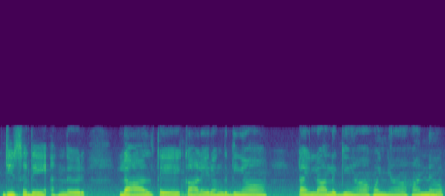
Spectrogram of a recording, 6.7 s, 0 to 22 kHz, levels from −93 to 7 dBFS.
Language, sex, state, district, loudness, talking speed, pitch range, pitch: Punjabi, female, Punjab, Kapurthala, -14 LUFS, 110 wpm, 230-255 Hz, 245 Hz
